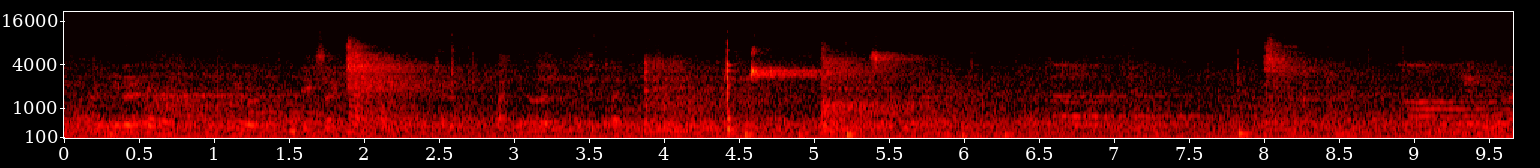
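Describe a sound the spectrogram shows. A crowd murmurs quietly in a large indoor hall.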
